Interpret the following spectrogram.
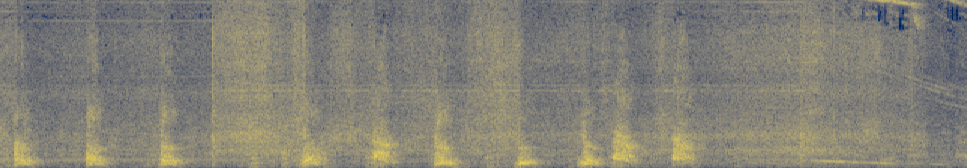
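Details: Barking at the hoover, a Dogue de Bordeaux lets out a quick volley of about a dozen deep woofs, then falls silent while the vacuum keeps droning and a rising whine appears.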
